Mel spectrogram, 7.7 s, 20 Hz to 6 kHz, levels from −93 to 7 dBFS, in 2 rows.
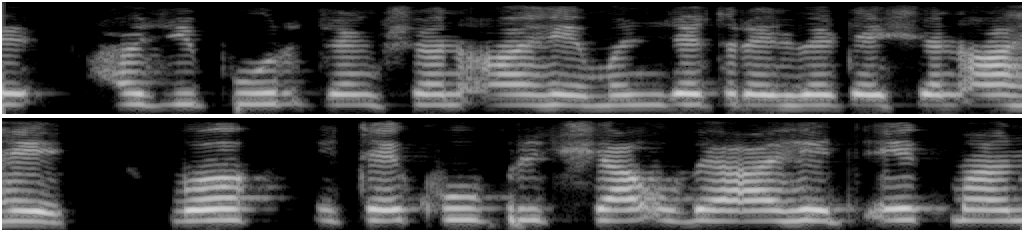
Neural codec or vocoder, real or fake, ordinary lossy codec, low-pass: none; real; none; 5.4 kHz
